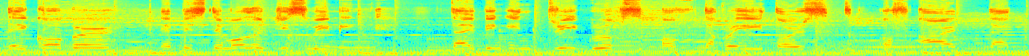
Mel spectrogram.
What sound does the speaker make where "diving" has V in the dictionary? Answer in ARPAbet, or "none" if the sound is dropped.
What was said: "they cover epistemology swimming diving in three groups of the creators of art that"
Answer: B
